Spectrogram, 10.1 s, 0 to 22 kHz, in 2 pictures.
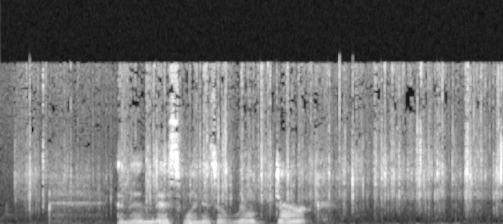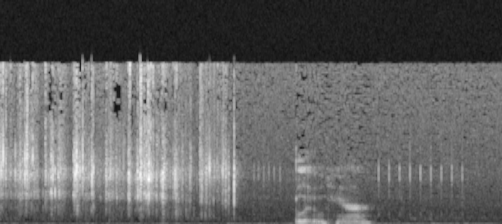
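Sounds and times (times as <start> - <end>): plastic zip bags crinkling: 0.1 - 7.8.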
